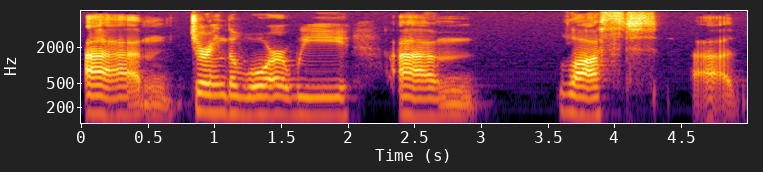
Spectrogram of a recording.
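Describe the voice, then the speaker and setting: A woman in her twenties giving personal testimony at a panel discussion, speaking in a halting, deliberate, reflective way. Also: low-pitched, level tone, gravelly. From born in Serbia, raised from infancy in Canada. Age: 20s. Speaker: panelist, refugee survivor. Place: conference event, speaking on a panel.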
